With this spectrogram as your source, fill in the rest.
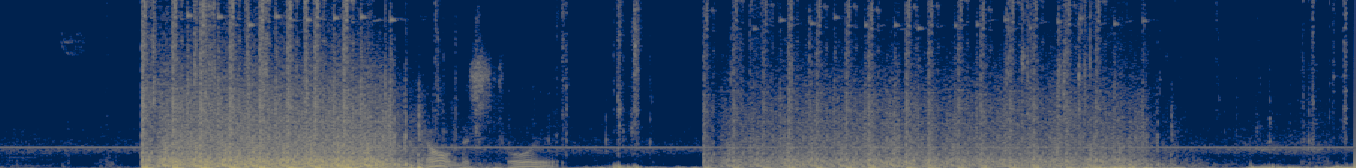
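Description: Footsteps clatter quickly across wooden and stone floors.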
